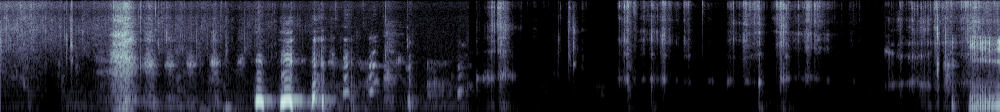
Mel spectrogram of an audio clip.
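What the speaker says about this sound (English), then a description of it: "perfectly following the munching" Someone munches on something crunchy near the microphone, with sparse, irregular crisp bites and chewing crackles, a louder cluster early on, then scattered quieter crunches and breaths.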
